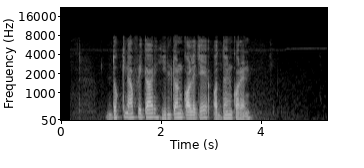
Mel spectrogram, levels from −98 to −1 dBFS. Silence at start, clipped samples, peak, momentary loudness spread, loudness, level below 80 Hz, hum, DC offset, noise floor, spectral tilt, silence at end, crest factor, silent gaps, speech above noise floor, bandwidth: 0.9 s; under 0.1%; -12 dBFS; 10 LU; -34 LUFS; -60 dBFS; none; under 0.1%; -77 dBFS; -5.5 dB/octave; 1.5 s; 24 dB; none; 44 dB; 8 kHz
